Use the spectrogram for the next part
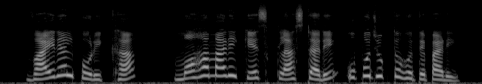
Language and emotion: Bengali, neutral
